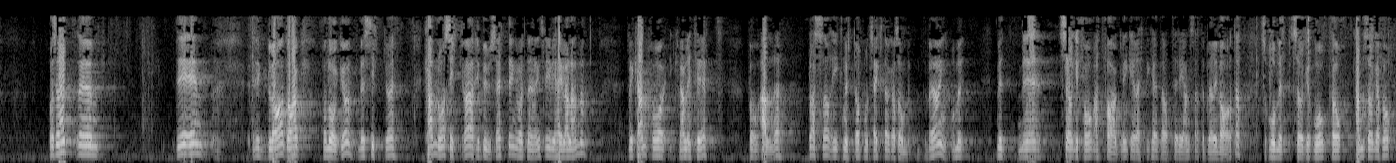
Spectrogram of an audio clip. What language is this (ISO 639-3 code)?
nno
